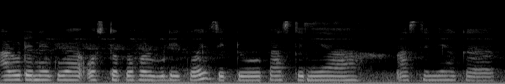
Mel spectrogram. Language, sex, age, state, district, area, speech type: Assamese, female, 30-45, Assam, Goalpara, urban, spontaneous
